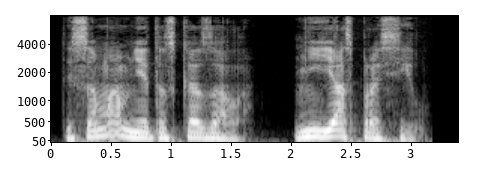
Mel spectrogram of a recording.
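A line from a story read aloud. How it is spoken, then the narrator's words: Quiet, calm. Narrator (Russian): тихо произнес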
